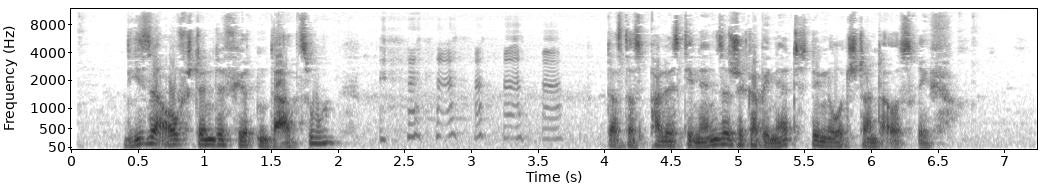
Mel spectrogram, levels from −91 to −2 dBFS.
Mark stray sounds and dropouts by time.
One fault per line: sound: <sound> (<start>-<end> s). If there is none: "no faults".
sound: laugh (2.2-3.7 s)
